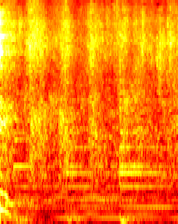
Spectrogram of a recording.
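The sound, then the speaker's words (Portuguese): A church audience applauds for Jesus in a steady, dense wash of clapping that fills the whole moment, with faint voices and a sustained tone murmuring underneath. “Se é para Jesus, você pode aplaudir melhor, meu irmão.”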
